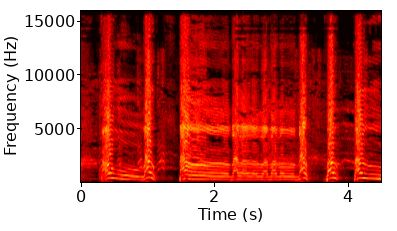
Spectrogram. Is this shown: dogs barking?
yes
